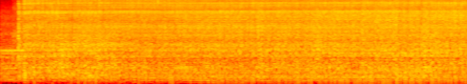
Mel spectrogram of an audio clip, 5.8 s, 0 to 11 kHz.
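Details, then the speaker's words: New Miller Millermatic 211 MIG welder with voltage turned up to about 7.5 after a too-low setting skipped: steady even crackling hiss like frying bacon, no popping or skipping; normal MIG welding sound. "I know sometimes the wire sound or the sound of the welder really messes with the camera I've noticed that in the past but I think this one is really gonna do well for us"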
